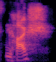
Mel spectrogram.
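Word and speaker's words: Kaş: Like maybe I can start with the fixed pronunciation. Yeah, yeah. It's Kash.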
